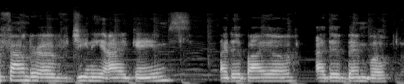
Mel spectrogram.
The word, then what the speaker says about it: Adegbembo: And today I'm joined by a special guest, the founder of Genii Games, Adebayo Adebembo. Correct? Did I say it correctly, sir? That's fine. Adebayo Adegbembo. That's Adegbembo, okay.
